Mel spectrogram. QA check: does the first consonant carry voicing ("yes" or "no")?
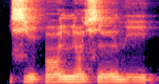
no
